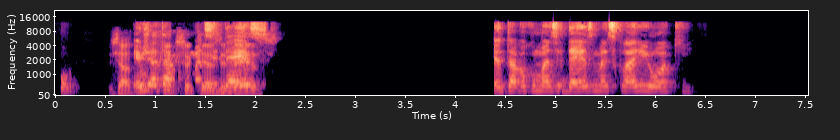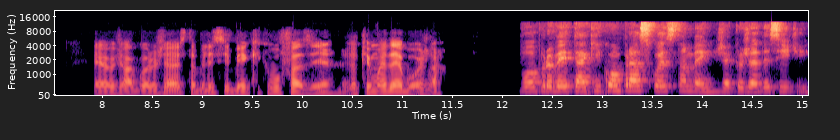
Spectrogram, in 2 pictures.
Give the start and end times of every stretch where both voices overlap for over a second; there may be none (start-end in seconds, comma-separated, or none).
0.8-2.1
